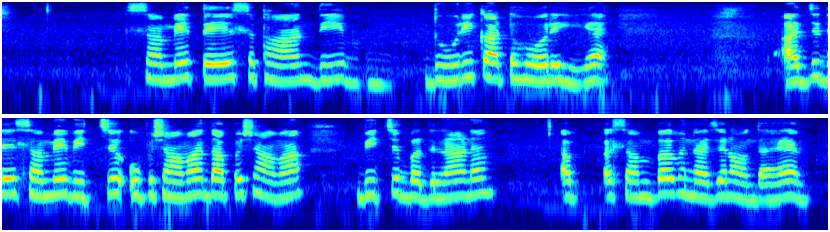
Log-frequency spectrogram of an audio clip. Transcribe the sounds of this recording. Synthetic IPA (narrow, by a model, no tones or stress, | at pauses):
səmẽːt̪eːsət̪ʰaːnd̪iː | d̪uːɾiːkəʈɦoːɾəɦiːɦɛː | əd͡ʒd̪eːsəmẽːʋɪt͡ʃʊpʃaːʋãːd̪aːpəʃaːʋãː | ʋɪt͡ʃbəd̪lən | səmbəʋnəzəɾãːʊ̃nd̪aːɦɛː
